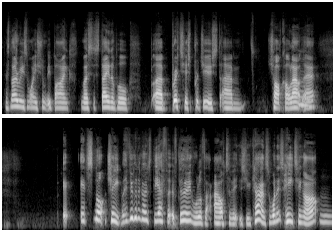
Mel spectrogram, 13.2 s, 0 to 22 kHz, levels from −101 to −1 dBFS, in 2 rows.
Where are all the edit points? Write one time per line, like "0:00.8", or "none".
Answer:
0:09.0
0:10.8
